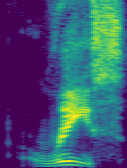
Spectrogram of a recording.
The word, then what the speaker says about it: Reese: Is it Rice or Rith Maddox? – Should be Reese, I believe. – Reese is how you say it. He has a Y on it, so spelled kind of uniquely.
